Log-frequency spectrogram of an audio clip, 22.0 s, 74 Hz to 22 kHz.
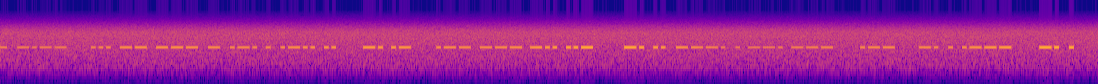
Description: Morse code (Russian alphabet), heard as a keyed tone, hand-sent with a paddle, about 16 wpm, 890 Hz, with radio static and fading. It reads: … СМОТРЕЛИ НА ВОДУ НИЧЕГО В НЕЙ НЕ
